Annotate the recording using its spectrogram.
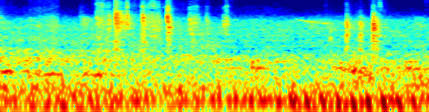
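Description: A pigeon cooing, with a few light clicks about halfway in and again near the end.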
